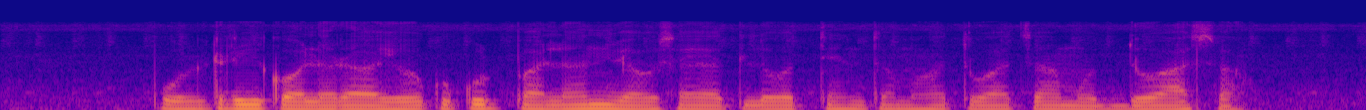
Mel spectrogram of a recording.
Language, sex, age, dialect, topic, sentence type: Marathi, male, 18-24, Southern Konkan, agriculture, statement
